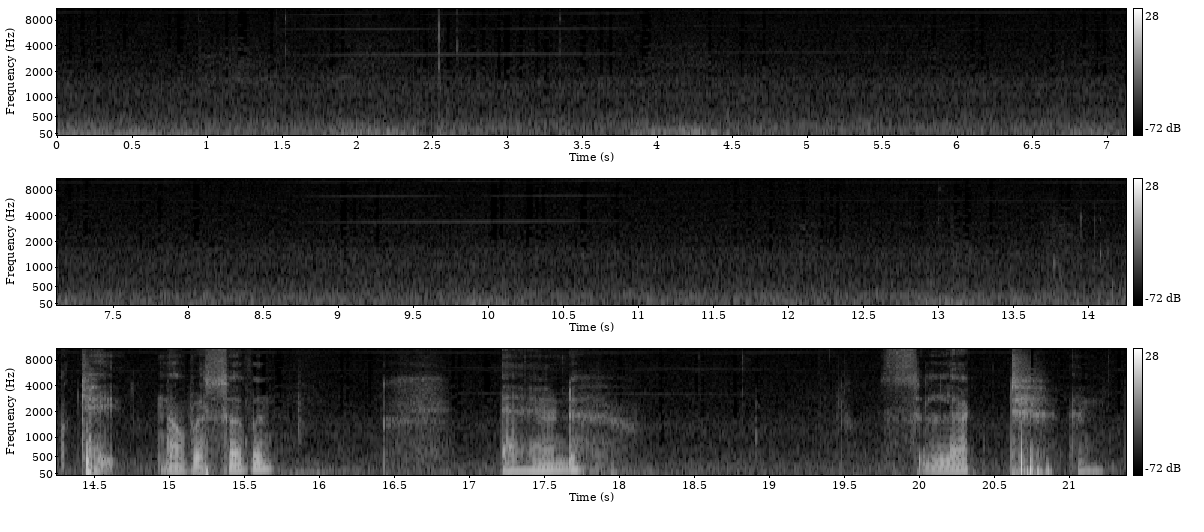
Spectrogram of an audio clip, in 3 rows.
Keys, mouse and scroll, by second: 0.8 click, 3.2 click, 13.6-13.9 scroll down 9, 14.7 KP_7, 17.2 click, 18.3 click, 19.2 click, 21.1 click.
